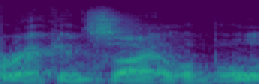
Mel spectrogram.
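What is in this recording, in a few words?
"reconcilable", American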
